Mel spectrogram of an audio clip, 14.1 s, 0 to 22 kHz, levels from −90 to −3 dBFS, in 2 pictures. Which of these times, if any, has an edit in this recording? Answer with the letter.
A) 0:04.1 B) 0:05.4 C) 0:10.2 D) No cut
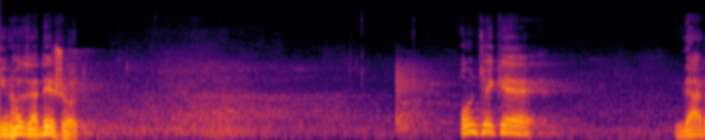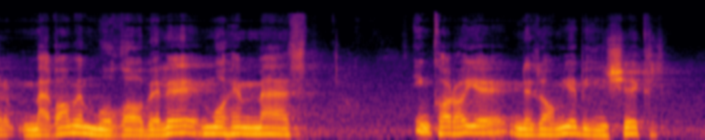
A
